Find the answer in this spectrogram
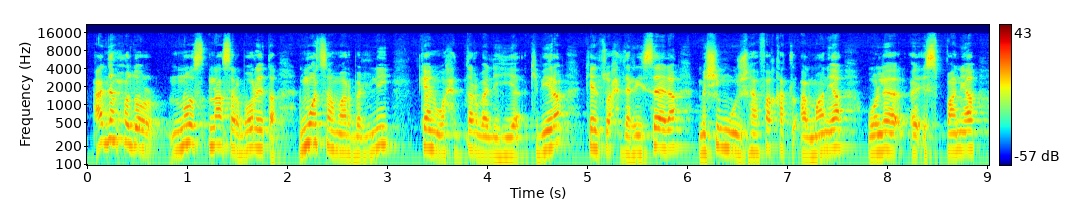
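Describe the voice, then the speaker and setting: A man with a Moroccan Arabic accent giving casual political commentary as a channel host, animated, with frequent fillers and self-corrections. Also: high voice. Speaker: YouTube news commentator.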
